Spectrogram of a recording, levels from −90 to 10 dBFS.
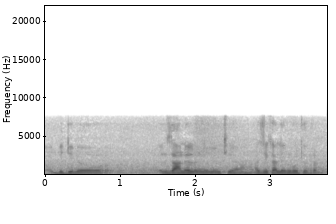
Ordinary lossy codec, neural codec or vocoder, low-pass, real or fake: none; none; none; real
